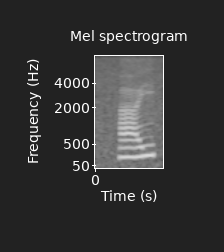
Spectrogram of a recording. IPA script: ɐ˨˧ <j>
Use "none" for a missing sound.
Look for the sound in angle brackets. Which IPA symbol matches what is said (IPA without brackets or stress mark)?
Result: j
